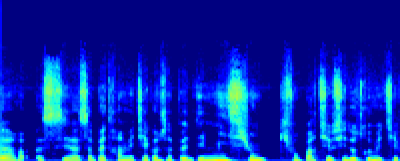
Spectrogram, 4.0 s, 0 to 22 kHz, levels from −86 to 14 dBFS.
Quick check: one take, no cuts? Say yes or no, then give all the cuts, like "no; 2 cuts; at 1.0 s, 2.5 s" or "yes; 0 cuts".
yes; 0 cuts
